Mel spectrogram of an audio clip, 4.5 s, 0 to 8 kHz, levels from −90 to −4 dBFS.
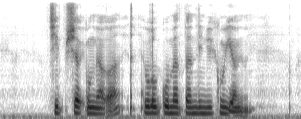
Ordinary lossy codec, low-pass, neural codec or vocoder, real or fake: AAC, 48 kbps; 7.2 kHz; autoencoder, 22.05 kHz, a latent of 192 numbers a frame, VITS, trained on many speakers; fake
